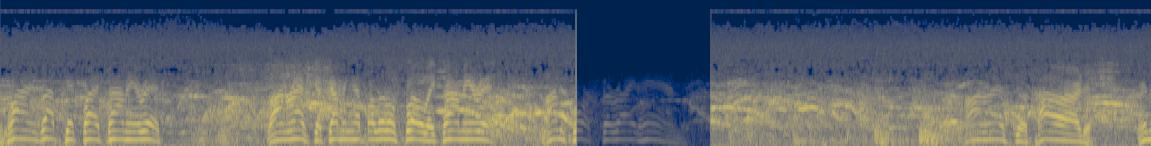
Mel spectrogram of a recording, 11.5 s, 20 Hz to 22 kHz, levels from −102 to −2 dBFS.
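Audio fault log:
5.76–7.11 s, audio dropout to a faint residue: the sound cuts out abruptly for about 1.35 s, leaving just a faint leak roughly 35 dB down, then snaps back. Likely the feed dropped while the chain after it stayed live, hence the abrupt edges, unlike a fade.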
